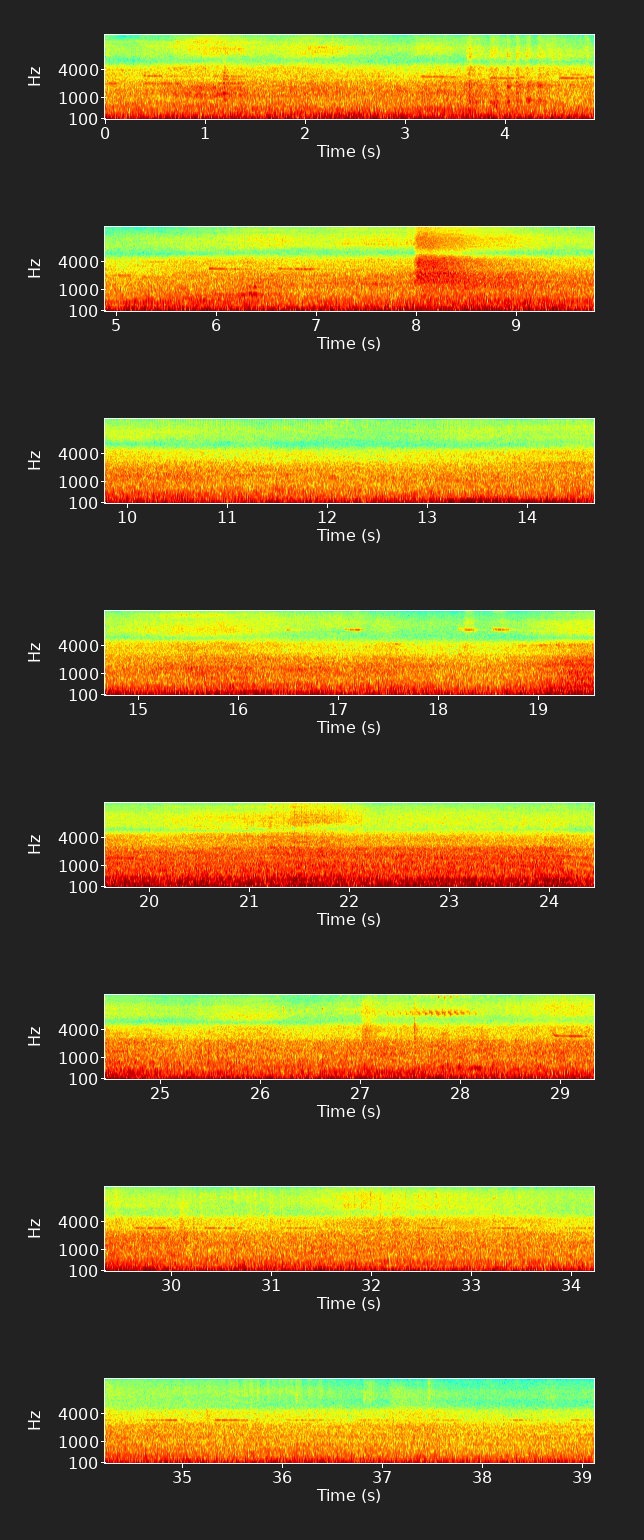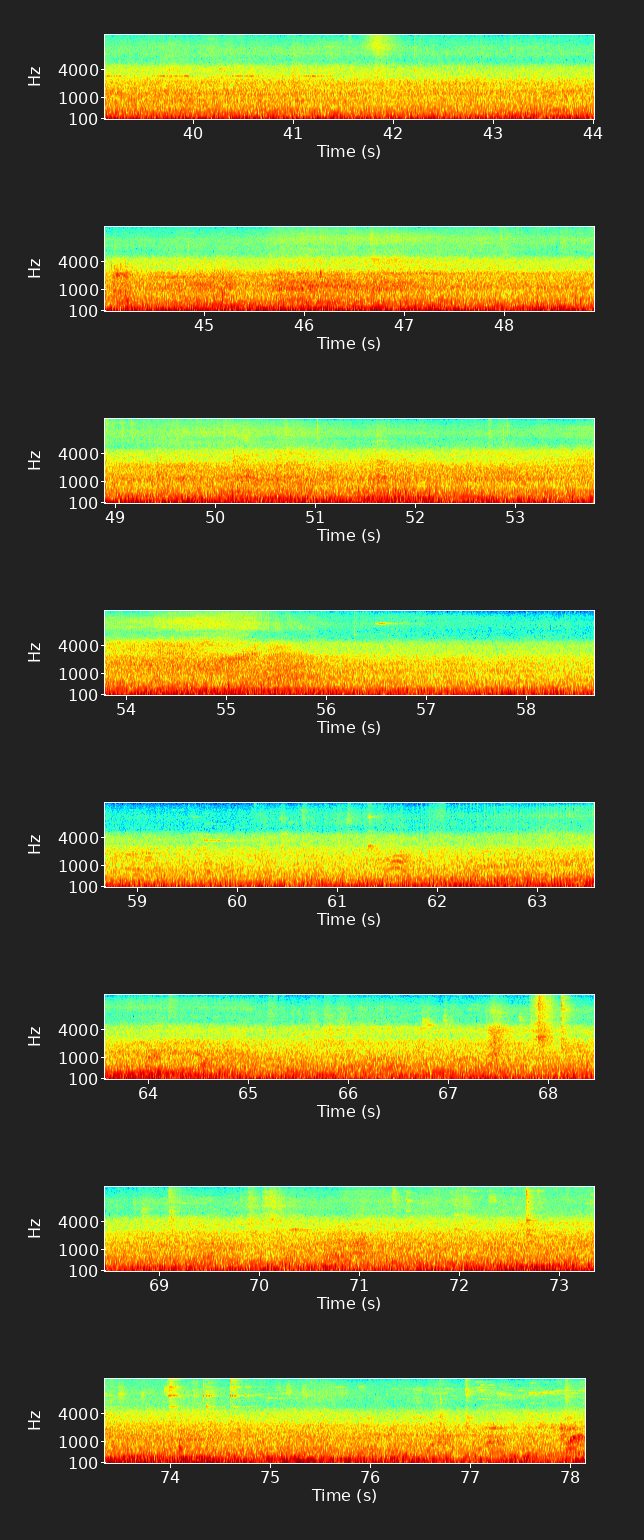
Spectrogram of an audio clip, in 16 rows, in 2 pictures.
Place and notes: Walking on the road, Environmental sounds, Construction noise, Motorcycle sound, Traffic Sound, Binaural recordings, Zoom H4n+ Soundman OKM II
Taipei City, Taiwan, February 2014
